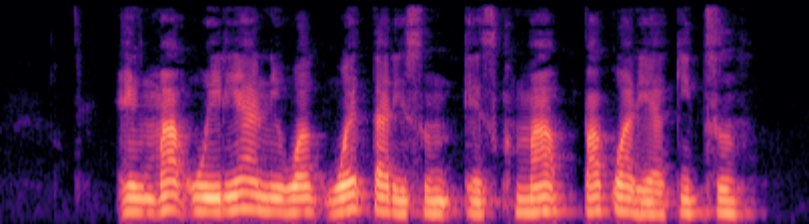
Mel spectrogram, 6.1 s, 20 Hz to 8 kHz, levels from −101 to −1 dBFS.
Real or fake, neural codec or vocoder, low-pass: fake; vocoder, 22.05 kHz, 80 mel bands, Vocos; 7.2 kHz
